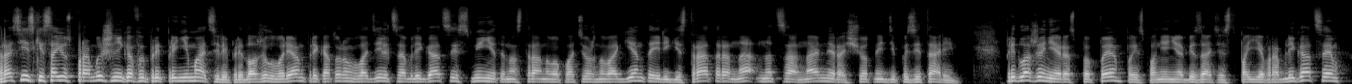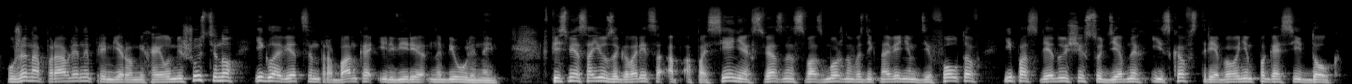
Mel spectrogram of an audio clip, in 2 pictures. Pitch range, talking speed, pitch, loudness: 120-155 Hz, 125 wpm, 135 Hz, -20 LUFS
